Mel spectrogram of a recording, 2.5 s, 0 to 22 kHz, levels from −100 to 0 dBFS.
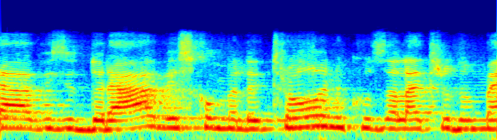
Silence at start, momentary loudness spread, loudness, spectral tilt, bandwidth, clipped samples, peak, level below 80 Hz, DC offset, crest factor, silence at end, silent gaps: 0 s; 4 LU; -12 LUFS; -5.5 dB/octave; 9.2 kHz; under 0.1%; 0 dBFS; -52 dBFS; under 0.1%; 12 dB; 0 s; none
